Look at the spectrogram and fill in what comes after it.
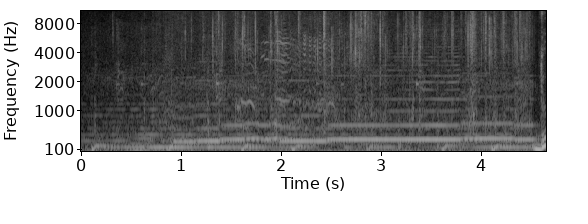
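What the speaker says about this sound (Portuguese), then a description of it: "Duas gaivotas fuliginosas, machos, estão presas em uma amarga disputa territorial." Two male sooty gulls fighting over territory on a desert coast, harsh repeated honking and squealing calls over steady background noise, close and fairly loud.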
